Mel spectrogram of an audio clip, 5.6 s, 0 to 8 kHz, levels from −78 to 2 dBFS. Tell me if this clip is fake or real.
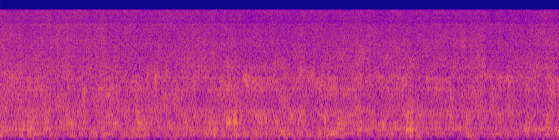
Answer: fake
